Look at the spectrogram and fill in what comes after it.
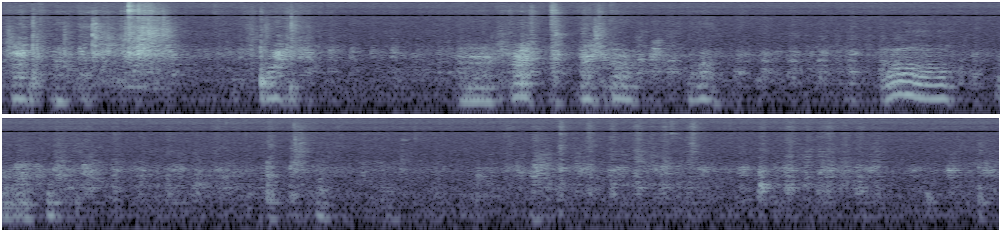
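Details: Hagi, a Romanian Mioritic, and Nijinsky, a South Russian Ovcharka, at play: rough panting and snorting bursts, then a brief low harmonic growl-like rumble near the middle, with scuffling between scattered noisy huffs.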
